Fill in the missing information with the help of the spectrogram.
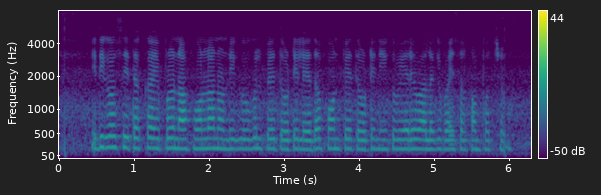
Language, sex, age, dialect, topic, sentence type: Telugu, female, 25-30, Telangana, banking, statement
